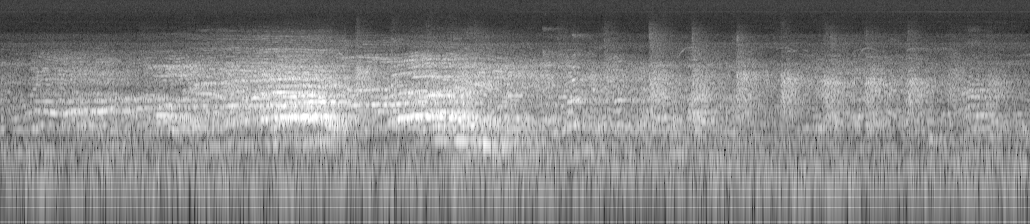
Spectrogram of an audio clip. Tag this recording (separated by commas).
Shout, Cheering, Human voice, Human group actions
